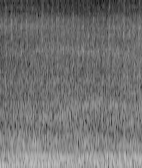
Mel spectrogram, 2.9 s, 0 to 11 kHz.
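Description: Steady low engine idle of a 2008 Ford Explorer with a constant rumbling hum, unchanging throughout, no voices; the engine randomly shuts off at idle and then cranks but won't start.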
